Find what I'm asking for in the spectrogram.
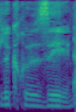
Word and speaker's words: Le Creuset: Es heißt Le Creuset. – Ah, Le Creuset, Entschuldigung bitte.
